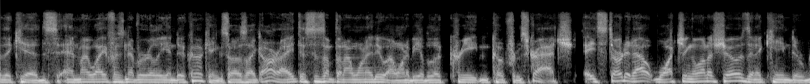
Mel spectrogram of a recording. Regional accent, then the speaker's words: Massachusetts, United States; moved away as an adult; also born or lived in Atlanta / Seattle / Denver; now in Philadelphia, United States; I grew up in Massachusetts and we had about 13 acres worth of land

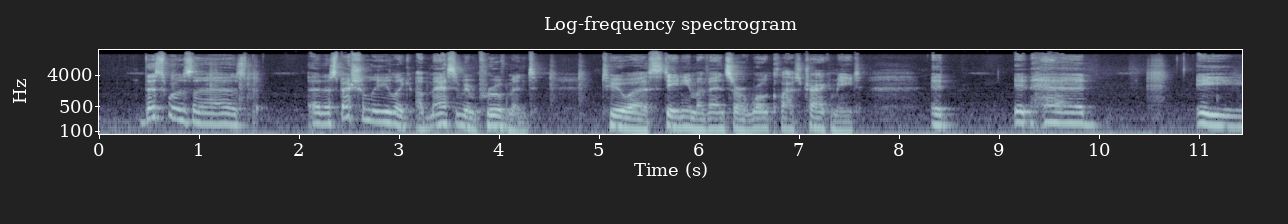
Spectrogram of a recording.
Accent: Canada; you can't really play this level as a Canadian without thinking of the ….

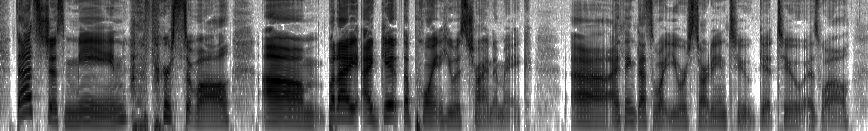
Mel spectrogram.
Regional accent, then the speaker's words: Hibbing, Minnesota, United States; I went up to my hometown, which is Hibbing, Minnesota, up on the Iron Range

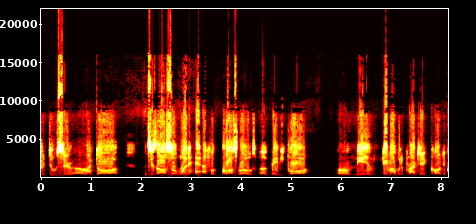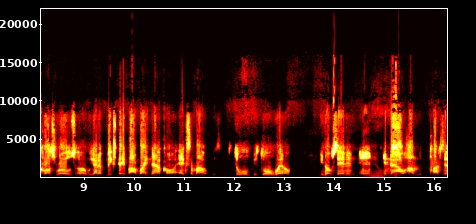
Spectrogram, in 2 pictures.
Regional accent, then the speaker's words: Highland Park, Michigan, United States; also born or lived in Detroit; I grew up in Highland Park, Michigan.

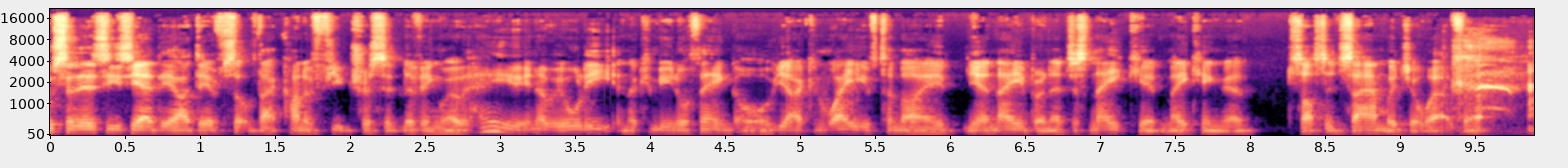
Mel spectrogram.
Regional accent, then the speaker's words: United Kingdom; moved away; as a British person

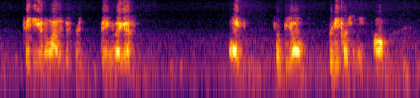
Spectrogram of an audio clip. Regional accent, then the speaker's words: North Lauderdale, Florida, United States; I'm from North Lauderdale.

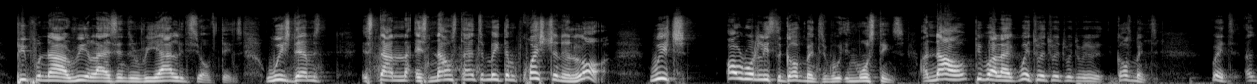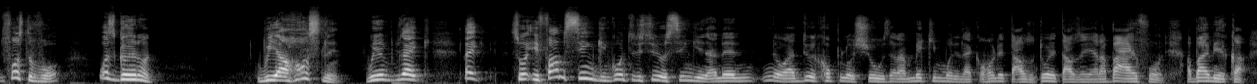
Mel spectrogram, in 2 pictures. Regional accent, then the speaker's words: Nigeria; I'm Nigerian

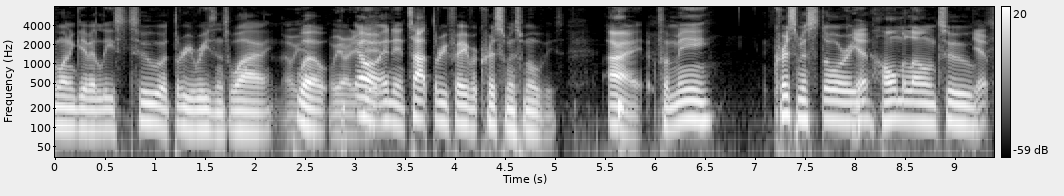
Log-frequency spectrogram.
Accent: Baltimore, Maryland, United States; I'm from Baltimore, so that's my team.

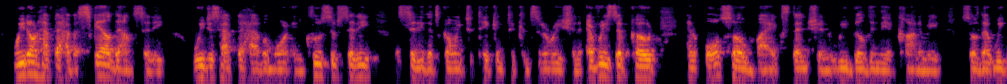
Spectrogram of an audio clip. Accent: New York City, New York, United States; I grew up in Washington Heights, uptown.

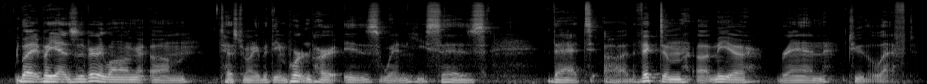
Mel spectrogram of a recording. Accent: United States; I'm an American

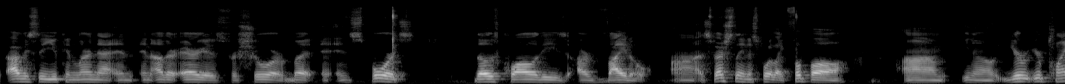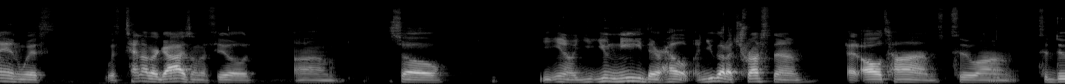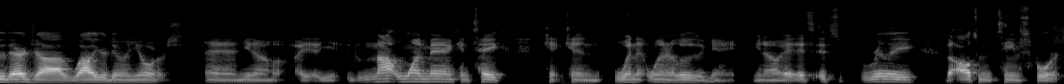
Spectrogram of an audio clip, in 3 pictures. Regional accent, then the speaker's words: Pittsburgh, Pennsylvania, United States; I, I grew up, you know, in Pittsburgh, uh, I'm from Pittsburgh.

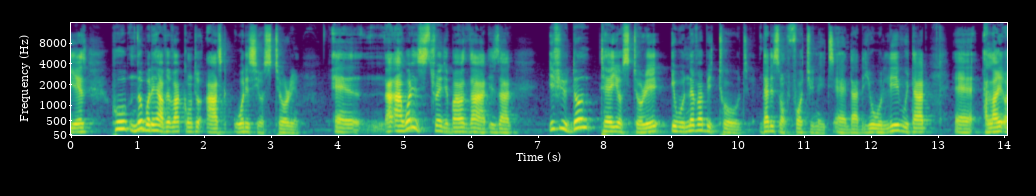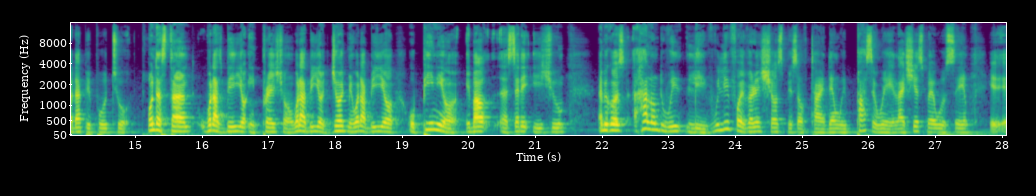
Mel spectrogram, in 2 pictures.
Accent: Nigeria; now in Verona, Italy; I am from Nigeria, from the giant of Africa, who we like to call ourselves. But I've been living in Verona for some years now, since 2004.

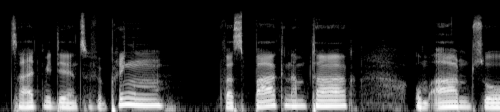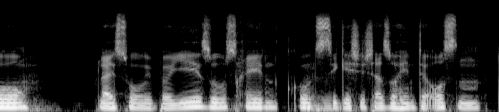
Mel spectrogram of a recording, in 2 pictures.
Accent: Cameroon; German is a second language; moved away as an adult; now in Ulm, Germany; Ursprünglich also komme ich aus Kamerun

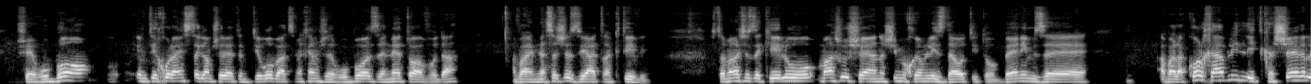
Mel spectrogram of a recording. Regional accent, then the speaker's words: Israel; אני מישראל

